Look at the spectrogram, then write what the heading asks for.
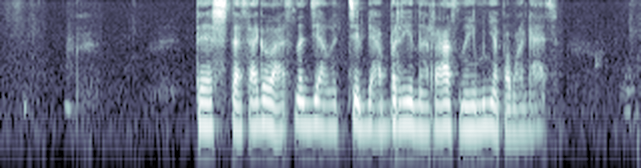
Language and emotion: Russian, angry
